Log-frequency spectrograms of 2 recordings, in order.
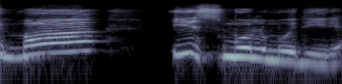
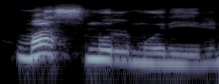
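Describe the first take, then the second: First: मा इस्मुल मुदीर with the इ sounded separately; मा इस्मुल मुदीर, alif spoken; wrong separated pronunciation. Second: मस्मुल मुदीर with the alif dropped, run together; मस्मुल मुदीर joined, silent alif; linked pronunciation. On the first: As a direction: pronounce मा and इस्मुल apart. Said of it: "न कि". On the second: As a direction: say मस्मुल as one word, no इ sound. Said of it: "न कि मा इस्मुल मुदीर". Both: Shown as a demonstration.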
